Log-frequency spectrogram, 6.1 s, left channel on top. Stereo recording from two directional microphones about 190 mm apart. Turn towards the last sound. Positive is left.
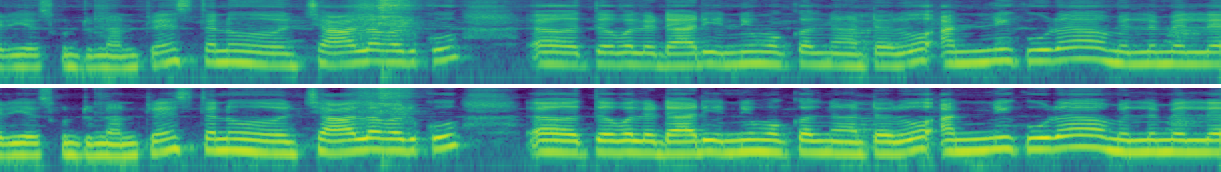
turn(degrees=-30)  # may be behind; listen again after turning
